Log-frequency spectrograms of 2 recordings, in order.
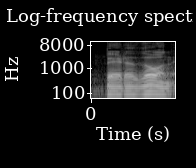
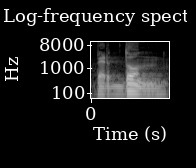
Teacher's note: en Bogotá, Colombia, se pronuncia perdón, perdón, con una D fuerte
